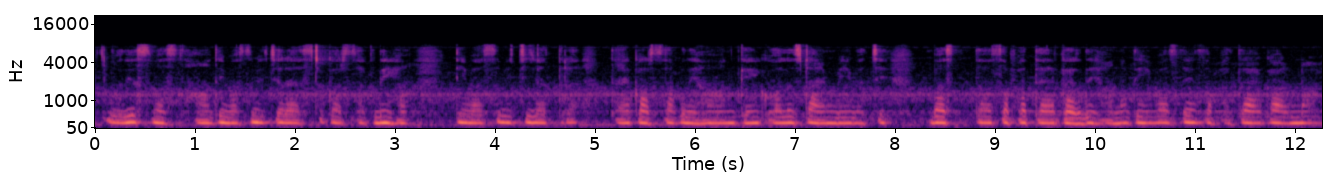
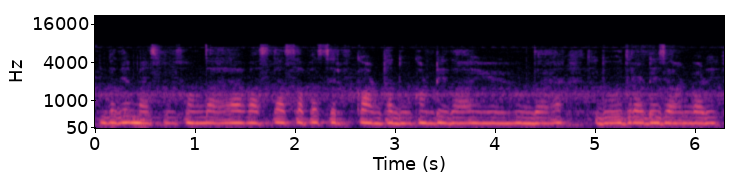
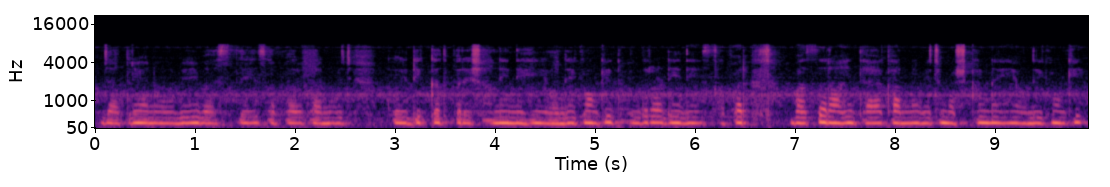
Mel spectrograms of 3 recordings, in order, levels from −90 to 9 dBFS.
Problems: none marked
